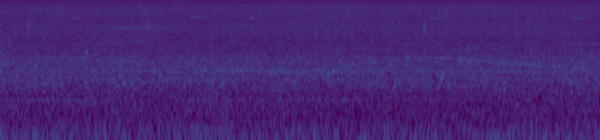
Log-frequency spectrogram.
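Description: Steady flow of a shallow, rocky creek.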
